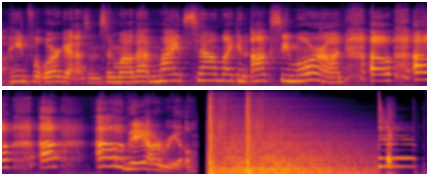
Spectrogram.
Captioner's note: impact sounds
